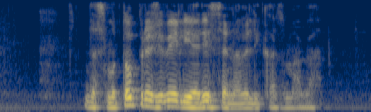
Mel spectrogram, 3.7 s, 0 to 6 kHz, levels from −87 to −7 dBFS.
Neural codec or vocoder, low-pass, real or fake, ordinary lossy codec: none; 5.4 kHz; real; none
